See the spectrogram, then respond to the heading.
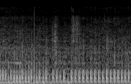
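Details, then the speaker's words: Revived abandoned mini bike, small single-cylinder engine started on first kick before a ride; quick even chugging beat, no misses or clatter; normal running. "So, let's see if she fires right up again. Oh, first kick. How about that?"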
